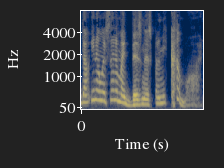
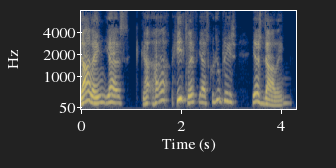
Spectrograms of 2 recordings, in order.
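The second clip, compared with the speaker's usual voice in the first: put-on Mid-Atlantic transatlantic accent. Demonstrating the accent heard in the days of game shows: Mid-Atlantic accent. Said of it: "It's called the Mid-Atlantic accent".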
